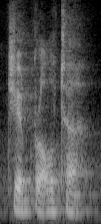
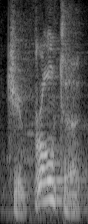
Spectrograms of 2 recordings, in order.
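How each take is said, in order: First: Every syllable gets the same stress. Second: One syllable is stressed more than the others. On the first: "every syllable is stressed the same" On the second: "In English, it's"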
